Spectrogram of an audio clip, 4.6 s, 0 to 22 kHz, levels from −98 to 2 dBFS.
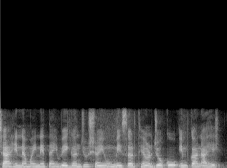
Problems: constant background noise, echo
